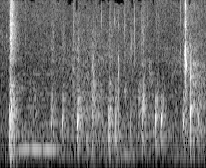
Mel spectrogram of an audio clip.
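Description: Quiet room sound with a short faint tone just after the start and a couple of soft clicks, one near the start and one near the end.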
